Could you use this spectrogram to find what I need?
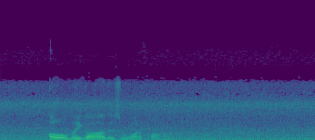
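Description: A waterfall rushes steadily in the distance.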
